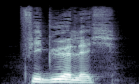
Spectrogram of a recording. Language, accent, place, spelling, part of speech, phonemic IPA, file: German, Germany, Berlin, figürlich, adjective / adverb, /fiˈɡyːɐ̯lɪç/, De-figürlich.ogg
- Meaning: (adjective) 1. figurative 2. figured; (adverb) 1. figuratively 2. concerning someone's figure/physique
